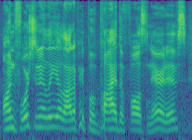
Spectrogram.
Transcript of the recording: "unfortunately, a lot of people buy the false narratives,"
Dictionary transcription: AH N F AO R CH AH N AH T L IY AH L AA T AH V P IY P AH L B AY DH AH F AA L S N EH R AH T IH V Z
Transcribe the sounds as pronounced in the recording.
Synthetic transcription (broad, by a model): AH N F AO R CH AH N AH T L IY AH L AA T AH V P IY P L B AY DH AH F AA L S N EH R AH T IH V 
